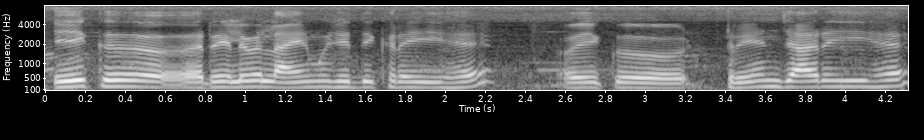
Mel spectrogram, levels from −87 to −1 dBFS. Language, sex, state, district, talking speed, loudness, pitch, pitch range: Hindi, male, Madhya Pradesh, Katni, 165 wpm, -15 LUFS, 195 Hz, 180-210 Hz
